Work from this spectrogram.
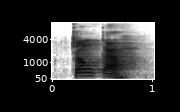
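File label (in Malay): "congkah", Malay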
